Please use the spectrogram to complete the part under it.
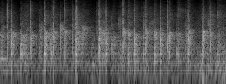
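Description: Wedding guests applauding after a speech at the reception, a dense, lively burst of many hands clapping close by, steady and even for a couple of seconds.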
